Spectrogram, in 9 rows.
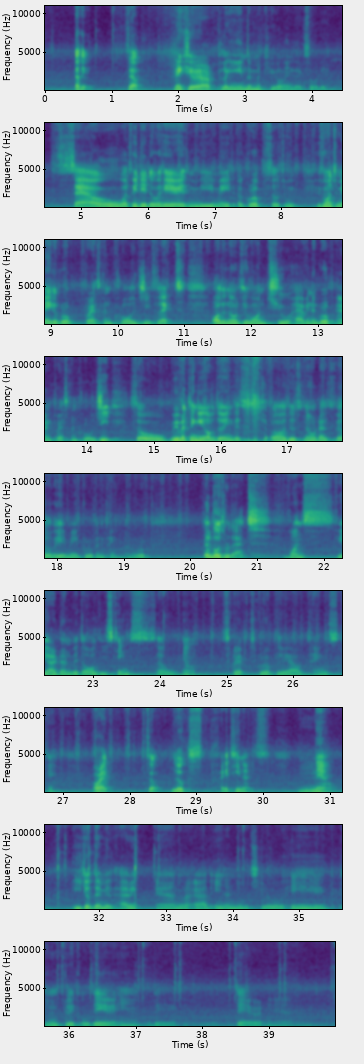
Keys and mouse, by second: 0.4-2.8 middle drag, 5.7-7.4 middle drag, 7.4 Tab, 15.0 shift+a, 20.5 shift+a, 24.1 shift+a, 29.5 click, 31.3-35.3 right drag, 34.7 click, 36.9-40.0 middle drag.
